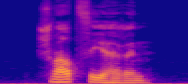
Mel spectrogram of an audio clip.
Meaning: female equivalent of Schwarzseher
- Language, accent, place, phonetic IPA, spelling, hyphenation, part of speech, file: German, Germany, Berlin, [ˈʃvaʁt͡szeːəʁɪn], Schwarzseherin, Schwarz‧se‧he‧rin, noun, De-Schwarzseherin.ogg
